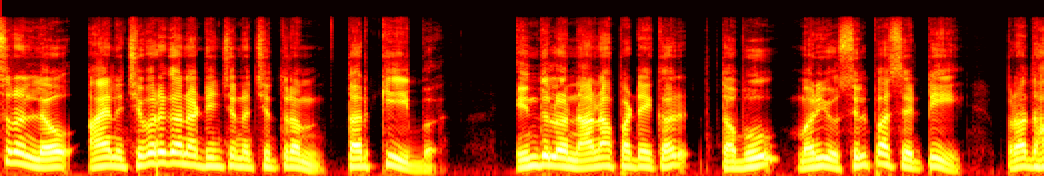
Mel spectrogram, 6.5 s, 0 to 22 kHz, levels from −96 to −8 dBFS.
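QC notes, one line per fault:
0.96 s, lost LE Audio frames: a brief grainy smear just before "నటించిన చిత్రం 'తర్కీబ్' ఇందులో". It lasts 7.5 ms, fitting one lost frame. The decoder refilled it with the previous spectrum, signs scrambled.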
